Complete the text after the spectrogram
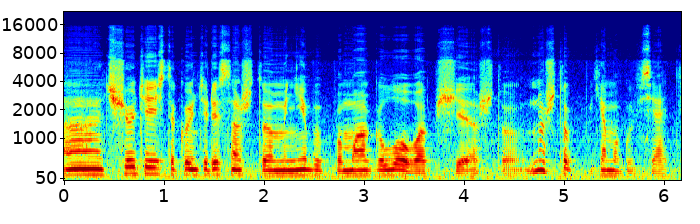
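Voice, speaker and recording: Over light background noise, a man at a medium pitch talks at a moderate pace with hardly any pauses and ordinary pitch variation. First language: Russian. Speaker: gaming streamer. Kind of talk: let's play commentary. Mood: irritated, swearing, joking.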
